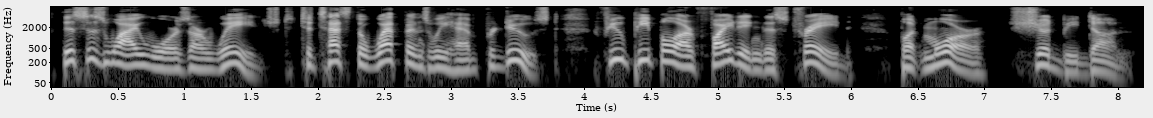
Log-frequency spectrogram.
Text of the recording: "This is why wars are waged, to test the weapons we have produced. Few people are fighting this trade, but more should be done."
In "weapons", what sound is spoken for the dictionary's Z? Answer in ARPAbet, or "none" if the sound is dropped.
Z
